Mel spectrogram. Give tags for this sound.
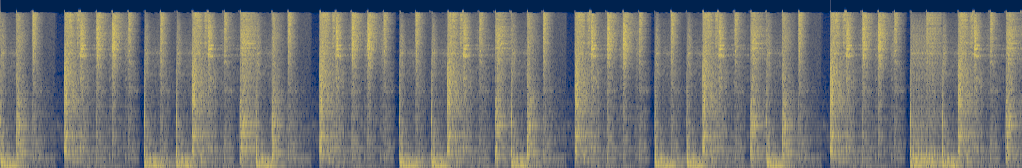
drum; drumloop; breaks; beat; breakbeat; loops; hop; breakbeats; drumloops; drum-loop; snare; beats; break; hiphop; loop; hip; drums

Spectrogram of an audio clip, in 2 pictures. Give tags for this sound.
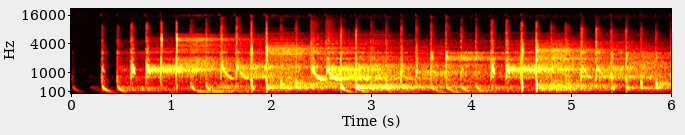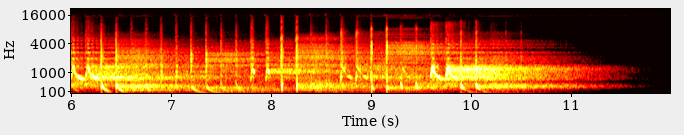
100bpm; groove; loop; multisample; rhytmic; sequence

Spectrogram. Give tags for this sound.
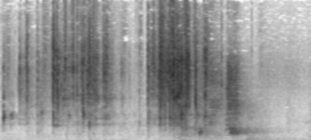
Germany; SonicSnaps; School; Essen

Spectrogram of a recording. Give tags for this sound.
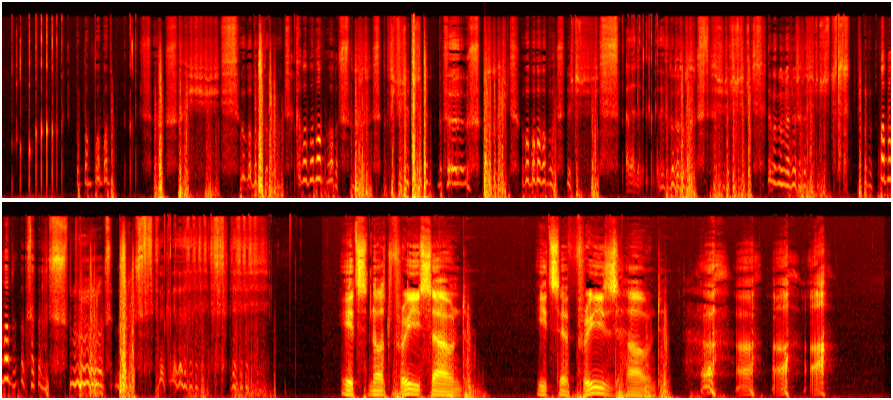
no; outbooed; reward; stars; worthless; zero

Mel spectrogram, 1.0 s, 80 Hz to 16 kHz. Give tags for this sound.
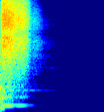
1-shot; drum; multisample; snare; velocity

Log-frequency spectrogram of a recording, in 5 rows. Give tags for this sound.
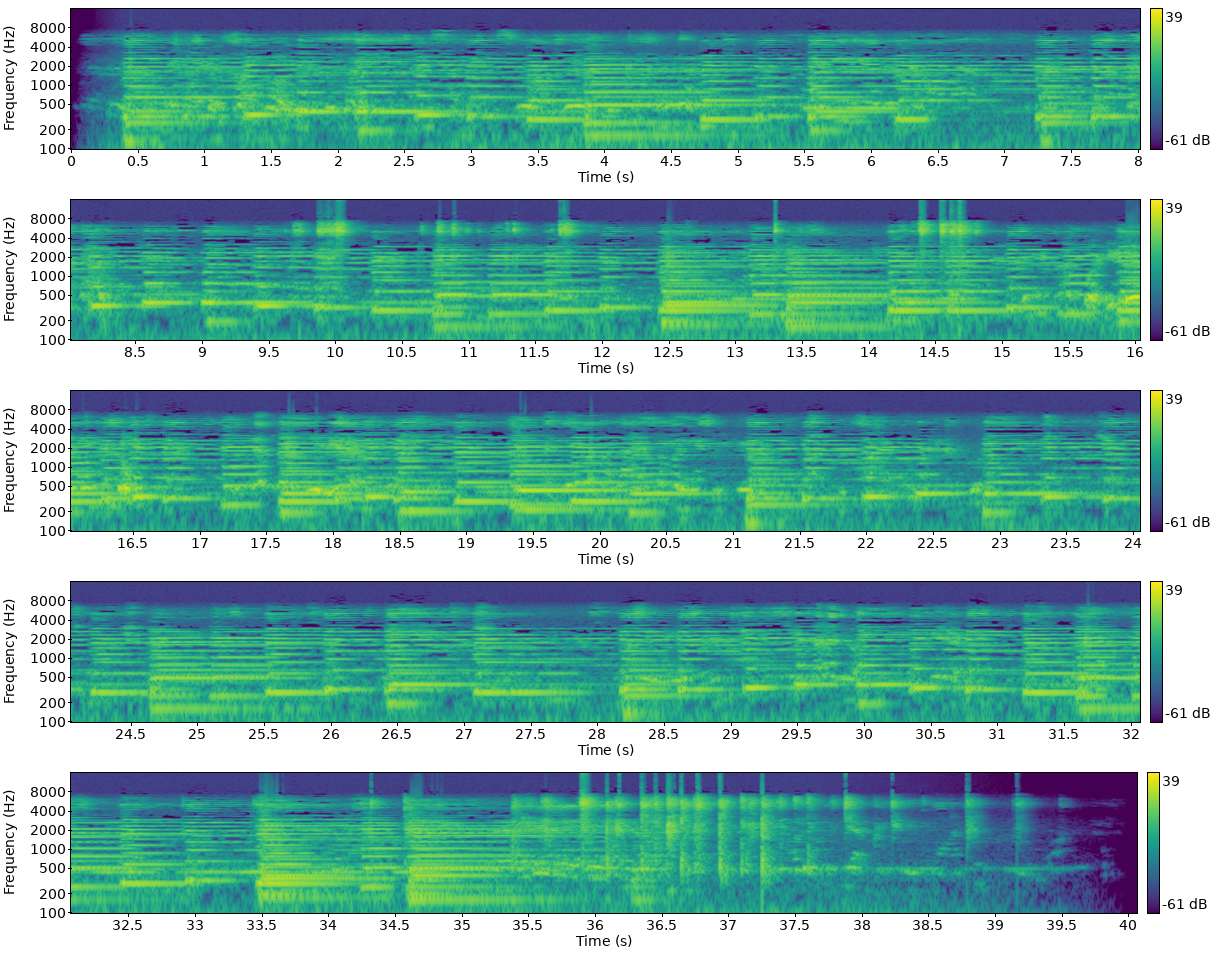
2013; applause; Beethoven; instrument; live; music; ode-to-joy; old; piano; recording

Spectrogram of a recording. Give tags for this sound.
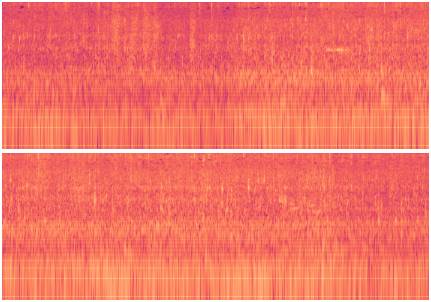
aigua; Llobregat; nature; sound; water

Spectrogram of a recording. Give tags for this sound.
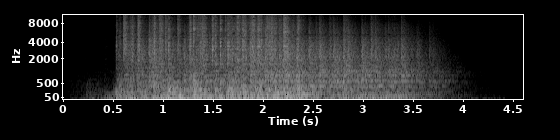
glass; metal; noise; plastic; rumble; rumbling; shaking

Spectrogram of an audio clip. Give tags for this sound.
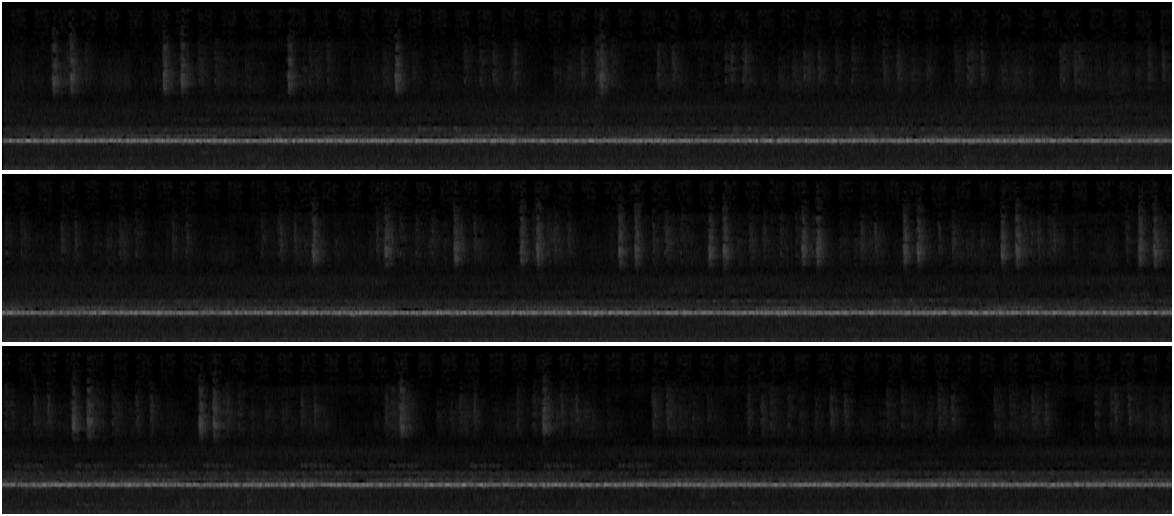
ambiance; ambiant; crater-lakes-rainforest-cottages; crickets; dark; field-recording; night; outdoor; quiet; quietude; rainforest

